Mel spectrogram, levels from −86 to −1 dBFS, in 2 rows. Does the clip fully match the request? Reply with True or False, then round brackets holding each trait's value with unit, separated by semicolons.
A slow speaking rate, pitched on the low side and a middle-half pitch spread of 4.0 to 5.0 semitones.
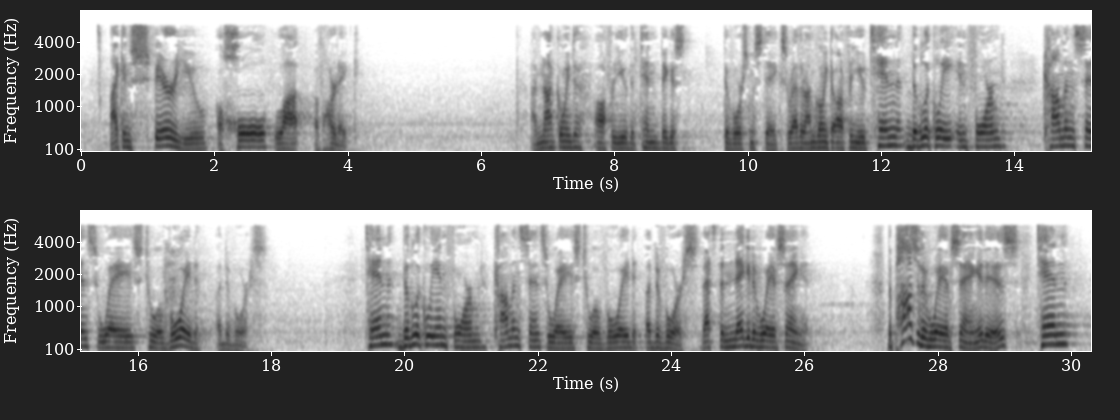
True (120 wpm; 130 Hz; 4.7 semitones)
